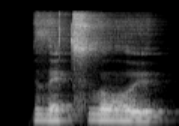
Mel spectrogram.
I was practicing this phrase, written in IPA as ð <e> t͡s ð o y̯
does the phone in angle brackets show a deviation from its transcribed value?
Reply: no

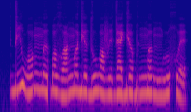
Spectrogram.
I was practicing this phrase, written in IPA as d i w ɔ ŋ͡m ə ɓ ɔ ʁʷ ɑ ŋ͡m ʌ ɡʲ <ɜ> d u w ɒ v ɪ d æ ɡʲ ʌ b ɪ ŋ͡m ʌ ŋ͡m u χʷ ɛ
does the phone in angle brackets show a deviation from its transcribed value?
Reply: no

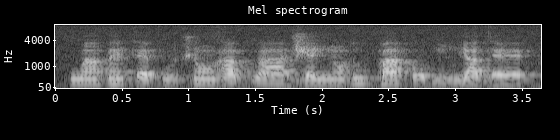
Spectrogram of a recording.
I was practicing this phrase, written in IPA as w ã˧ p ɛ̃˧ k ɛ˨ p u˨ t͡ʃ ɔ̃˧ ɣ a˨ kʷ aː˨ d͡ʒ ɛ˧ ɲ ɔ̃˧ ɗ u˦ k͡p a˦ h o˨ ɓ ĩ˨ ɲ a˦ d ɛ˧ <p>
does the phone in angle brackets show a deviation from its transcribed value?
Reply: yes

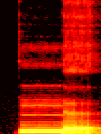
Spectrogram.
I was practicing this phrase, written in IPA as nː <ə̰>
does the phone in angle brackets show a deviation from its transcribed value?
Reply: no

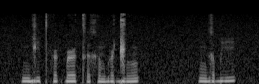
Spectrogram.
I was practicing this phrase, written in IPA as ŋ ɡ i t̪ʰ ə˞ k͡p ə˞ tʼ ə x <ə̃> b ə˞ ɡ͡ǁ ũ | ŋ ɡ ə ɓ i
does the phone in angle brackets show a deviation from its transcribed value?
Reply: no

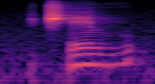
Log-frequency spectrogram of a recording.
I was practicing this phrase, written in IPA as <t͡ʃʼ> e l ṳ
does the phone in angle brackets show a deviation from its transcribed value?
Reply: no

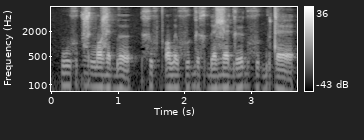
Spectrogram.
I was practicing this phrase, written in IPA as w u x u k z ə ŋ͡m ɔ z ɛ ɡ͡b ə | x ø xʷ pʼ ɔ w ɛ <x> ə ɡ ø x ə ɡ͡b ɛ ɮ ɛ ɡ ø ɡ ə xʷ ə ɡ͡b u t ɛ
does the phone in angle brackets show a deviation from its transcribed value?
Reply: yes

